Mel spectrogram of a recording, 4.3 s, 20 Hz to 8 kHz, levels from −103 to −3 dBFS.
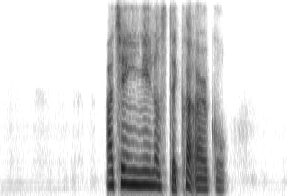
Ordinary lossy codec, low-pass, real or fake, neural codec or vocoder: Opus, 32 kbps; 7.2 kHz; fake; codec, 16 kHz in and 24 kHz out, 0.4 kbps, LongCat-Audio-Codec, fine tuned four codebook decoder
